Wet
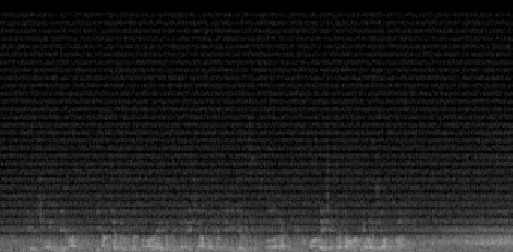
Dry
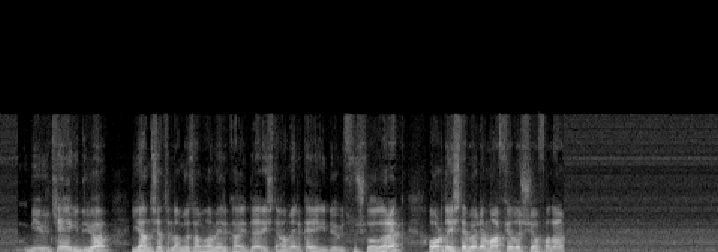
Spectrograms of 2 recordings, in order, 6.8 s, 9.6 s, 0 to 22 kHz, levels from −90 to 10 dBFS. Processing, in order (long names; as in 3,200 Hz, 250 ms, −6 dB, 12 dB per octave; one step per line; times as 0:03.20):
camcorder AGC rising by 9 dB per second
high-pass filter 810 Hz 12 dB per octave
volume swells 360 ms
downward compressor 1.5 to 1, threshold −35 dBFS, peak gain reduction 6 dB
bit-depth reduction 6 bits, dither triangular
tempo change 1.4×
Savitzky-Golay smoothing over 65 samples
echo with shifted repeats 103 ms, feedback 63%, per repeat −120 Hz, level −12.5 dB
on a send at −6 dB: convolution reverb, pre-delay 4 ms
on the sum: level +2 dB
